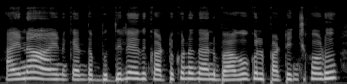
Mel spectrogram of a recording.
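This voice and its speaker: A woman's voice: fairly high pitch, fairly even intonation, fast talker, clear, resonant tone, no echo, close to an everyday voice. Woman reading as a grumbling old milkman. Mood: indignant. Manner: grumbling, spiteful. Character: indignant old village milkman. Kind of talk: storytelling narration.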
